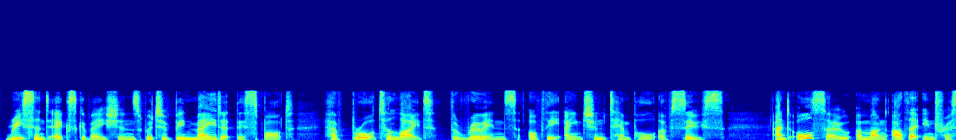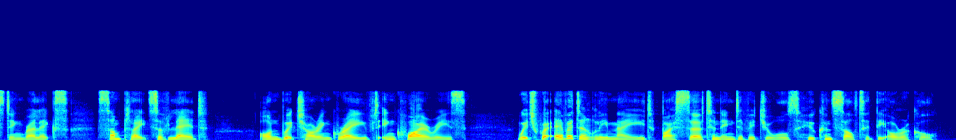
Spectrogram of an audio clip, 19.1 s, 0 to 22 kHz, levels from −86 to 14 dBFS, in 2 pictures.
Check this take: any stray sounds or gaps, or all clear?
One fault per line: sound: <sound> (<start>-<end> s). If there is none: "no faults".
no faults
